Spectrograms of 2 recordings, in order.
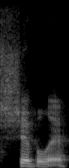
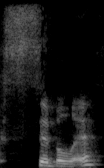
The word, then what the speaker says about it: shibboleth: they're identified by their inability to pronounce shibboleth they say it like sybilith right um and so they know that they're not a member of gilead right because they don't say it the right way so this is a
